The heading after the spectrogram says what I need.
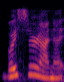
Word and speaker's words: Voicerana: from the ashes and my name is voicerana it is a combination of voicer and the word anna from my name so um it rhymes with the word filipina and there and if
